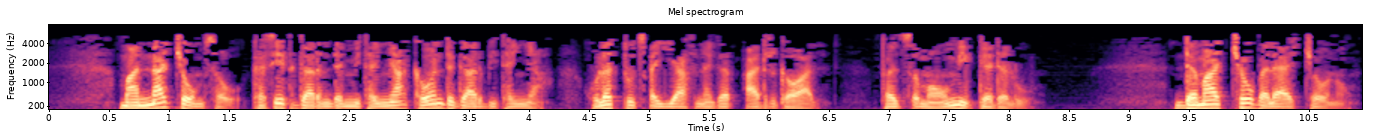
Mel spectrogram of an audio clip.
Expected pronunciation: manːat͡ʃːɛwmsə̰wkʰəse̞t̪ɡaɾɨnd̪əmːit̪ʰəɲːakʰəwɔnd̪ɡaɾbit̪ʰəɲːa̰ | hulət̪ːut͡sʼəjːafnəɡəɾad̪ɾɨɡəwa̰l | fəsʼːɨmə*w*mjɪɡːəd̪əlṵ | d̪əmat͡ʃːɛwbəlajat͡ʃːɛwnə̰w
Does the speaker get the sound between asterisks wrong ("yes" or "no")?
no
